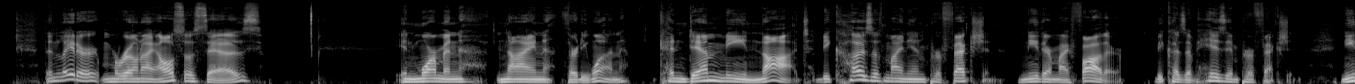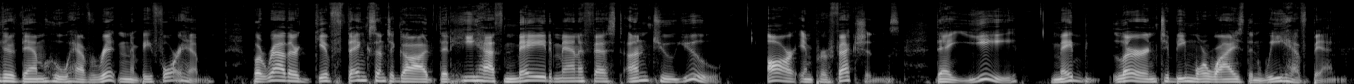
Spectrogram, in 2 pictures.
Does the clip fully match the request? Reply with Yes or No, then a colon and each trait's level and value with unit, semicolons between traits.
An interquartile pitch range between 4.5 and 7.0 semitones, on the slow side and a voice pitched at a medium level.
No: average, 4.8 semitones; slow, 125 wpm; low, 130 Hz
